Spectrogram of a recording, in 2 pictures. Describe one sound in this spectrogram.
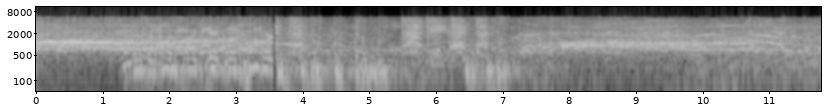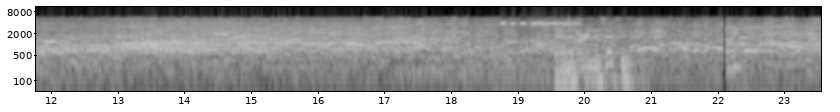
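A crowd cheers and shouts across an open field.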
